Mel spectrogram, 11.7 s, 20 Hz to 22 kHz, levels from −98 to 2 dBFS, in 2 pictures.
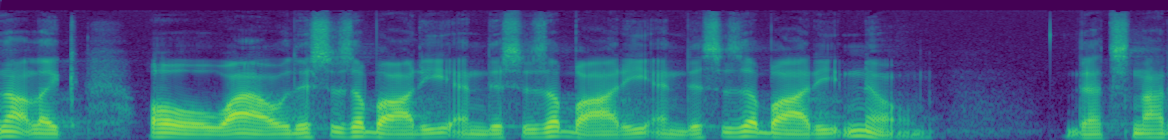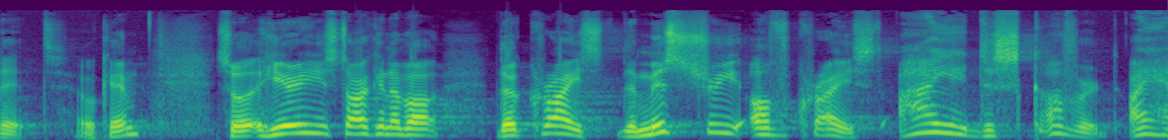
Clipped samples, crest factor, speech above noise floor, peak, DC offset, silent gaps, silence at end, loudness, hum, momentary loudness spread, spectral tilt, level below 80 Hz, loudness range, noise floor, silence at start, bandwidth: under 0.1%; 16 dB; 40 dB; 0 dBFS; under 0.1%; none; 0 s; -17 LUFS; none; 11 LU; -4.5 dB/octave; -64 dBFS; 7 LU; -57 dBFS; 0 s; 16 kHz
